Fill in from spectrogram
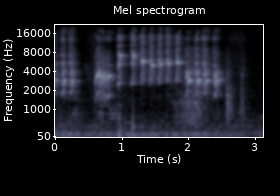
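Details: Short long-tailed shrike song phrase used to train young shrikes: a quick run of high, bright, rapidly repeated notes with whistled inflections, fading out toward the end.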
